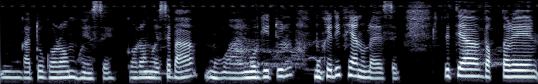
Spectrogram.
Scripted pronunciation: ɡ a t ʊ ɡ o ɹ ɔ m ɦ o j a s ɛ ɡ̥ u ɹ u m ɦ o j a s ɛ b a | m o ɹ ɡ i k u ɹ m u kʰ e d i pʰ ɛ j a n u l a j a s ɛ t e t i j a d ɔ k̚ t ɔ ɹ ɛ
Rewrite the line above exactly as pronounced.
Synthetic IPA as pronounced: ɡ a t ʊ ɡ ɔ ɹ ɔ m ɦ o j a s ɛ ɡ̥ ɔ ɹ ɔ m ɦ o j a s ɛ b a | m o ɹ ɡ i t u ɹ m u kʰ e d i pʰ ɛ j a n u l a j a s ɛ t e t i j a d ɔ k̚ t ɔ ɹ ɛ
